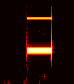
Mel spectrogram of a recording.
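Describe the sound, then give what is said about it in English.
A single steady electronic beep, a pure mid-pitched tone lasting about half a second with a faint higher overtone, sounding alone against silence: the voicemail tone after which callers leave a message for Antares Capital Corporation. “We are away from the phone at the moment, but please leave your message after the tone and we will return your call.”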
